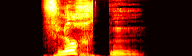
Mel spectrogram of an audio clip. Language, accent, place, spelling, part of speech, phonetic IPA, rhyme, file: German, Germany, Berlin, fluchten, verb, [ˈflʊxtn̩], -ʊxtn̩, De-fluchten.ogg
- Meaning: 1. to align, to be in line, to be flush 2. inflection of fluchen: first/third-person plural preterite 3. inflection of fluchen: first/third-person plural subjunctive II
